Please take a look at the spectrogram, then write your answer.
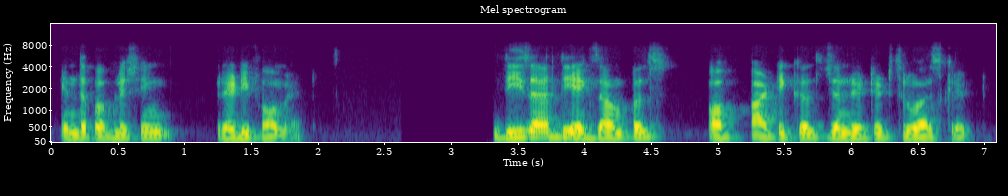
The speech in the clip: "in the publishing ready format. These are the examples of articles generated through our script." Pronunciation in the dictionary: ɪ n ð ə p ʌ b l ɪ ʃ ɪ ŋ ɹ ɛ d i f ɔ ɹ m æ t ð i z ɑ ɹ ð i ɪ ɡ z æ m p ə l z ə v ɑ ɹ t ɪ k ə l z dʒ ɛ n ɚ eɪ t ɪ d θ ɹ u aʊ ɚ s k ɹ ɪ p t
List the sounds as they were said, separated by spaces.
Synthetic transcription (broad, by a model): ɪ n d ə p ʌ b l ɪ ʃ ɪ ŋ ɹ ɛ d i f ɔ ɹ m æ t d i z ɑ ɹ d i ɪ ɡ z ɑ m p ə l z ə v ɑ ɹ t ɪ k ə l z dʒ ɛ n ɚ eɪ t ɪ d t ɹ u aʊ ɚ s k ɹ ɪ p t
